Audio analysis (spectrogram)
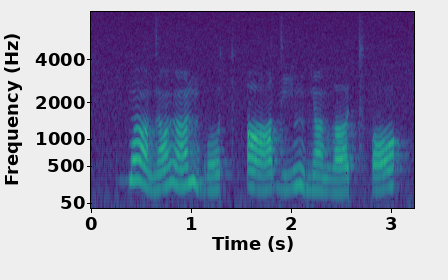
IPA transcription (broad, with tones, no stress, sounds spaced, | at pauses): b ɑ̃˥˩ d ə̃˨˥ ðˤ ĩ˨˥ m b o˩˧ t͡sʼ ɑ˧˩˧ d i˨˥ ŋ ɡ ĩ˨˩ ðˤ ɯ˩˧ t͡sʼ ɔ˨˥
